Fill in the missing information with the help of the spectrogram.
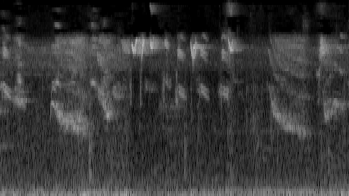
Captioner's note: trinca ferro cantando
